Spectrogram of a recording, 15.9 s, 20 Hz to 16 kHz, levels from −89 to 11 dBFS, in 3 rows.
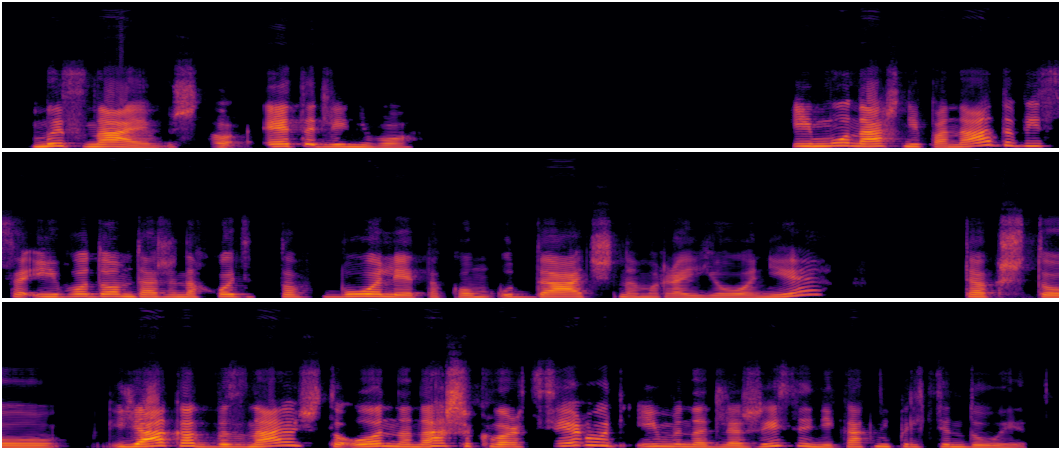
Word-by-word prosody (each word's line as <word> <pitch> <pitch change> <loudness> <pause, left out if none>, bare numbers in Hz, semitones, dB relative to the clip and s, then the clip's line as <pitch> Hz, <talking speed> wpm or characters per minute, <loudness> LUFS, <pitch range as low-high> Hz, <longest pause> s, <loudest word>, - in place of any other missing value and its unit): мы 265 +5 +2
знаем, 235 -8 +4
что 195 -1 -7
это 250 0 +3
для 225 0 -2
него 185 -4 -5 1.9
Ему 270 +4 +1
наш 270 -1 +5
не 240 -1 -2
понадобится. 285 - 0
И 230 - -3
его 235 +3 -2
дом 250 -1 -1
даже 215 -2 -3
находится 210 +1 -4 0.2
в 210 - -19
более 235 0 +1
таком 190 -1 -8
удачном 210 -1 0
районе. 175 - -5 0.8
Так 215 -2 -2
что 190 -2 -2 0.2
я 255 +7 +8
как 300 -8 +1
бы 230 - +2
знаю, 250 +10 +4
что 270 -6 -3
он 265 +4 +3
на 235 -2 0
нашу 280 +4 +3
квартиру 270 +11 0
д - - -20
именно 240 -3 -2
для 195 -1 -3
жизни 275 +8 -3
никак 220 0 -3
не 235 - -3
претендует. 200 -7 -6
225 Hz, 145 wpm, -22 LUFS, 200-255 Hz, 1.9 s, я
